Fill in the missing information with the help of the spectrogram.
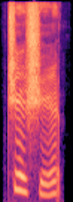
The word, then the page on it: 致使: zhì shǐ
